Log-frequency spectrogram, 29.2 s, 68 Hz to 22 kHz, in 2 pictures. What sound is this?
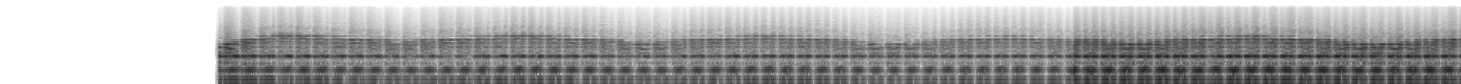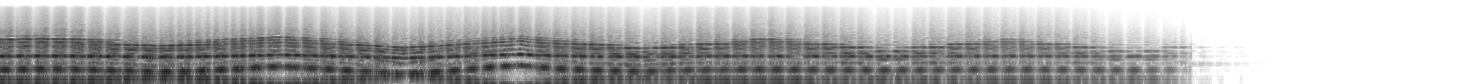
FactoryFusionator 3: Machinery used to mfg transportation pods for the SynGlybits.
